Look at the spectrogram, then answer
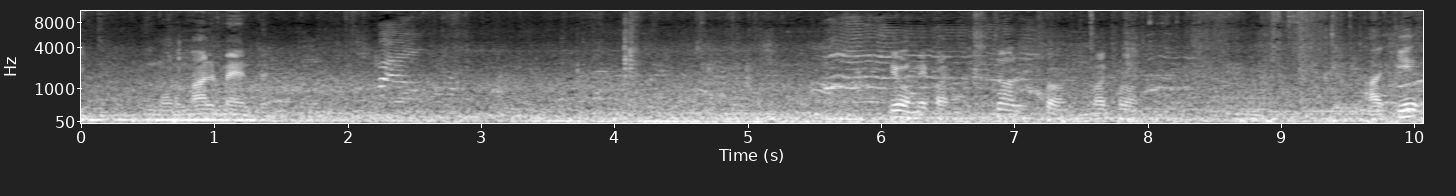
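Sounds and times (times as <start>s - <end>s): low traffic rumble: 0.0s - 10.0s.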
